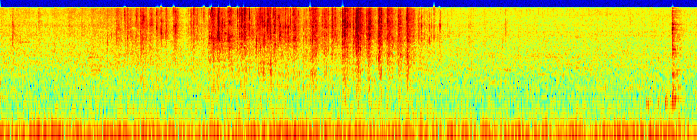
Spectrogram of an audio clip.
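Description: Chicken adobo simmering in a pan, its sauce bubbling with a steady crackle over a low hum. From about two seconds in until just after four seconds, a louder, dense crackling rustle as a small plastic seasoning sachet is shaken out over the pan.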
